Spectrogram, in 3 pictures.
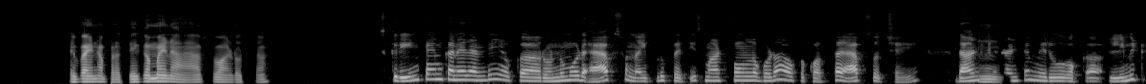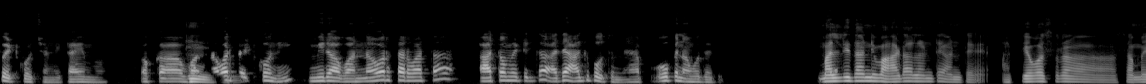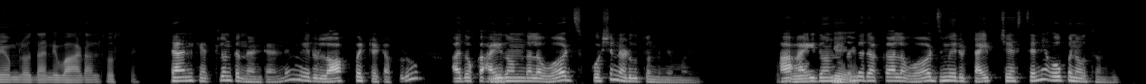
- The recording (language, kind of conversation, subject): Telugu, podcast, స్మార్ట్‌ఫోన్ లేకుండా మీరు ఒక రోజు ఎలా గడుపుతారు?
- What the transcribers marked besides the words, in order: in English: "యాప్స్"; static; in English: "స్క్రీన్ టైమ్‌కనేదండి"; in English: "యాప్స్"; in English: "స్మార్ట్ ఫోన్‌లో"; in English: "యాప్స్"; in English: "లిమిట్"; in English: "వన్ అవర్"; in English: "వన్ అవర్"; in English: "ఆటోమేటిక్‌గా"; in English: "యాప్, యాప్ ఓపెన్"; in English: "లాక్"; in English: "వర్డ్స్ క్వెషన్"; in English: "వర్డ్స్"; in English: "టైప్"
